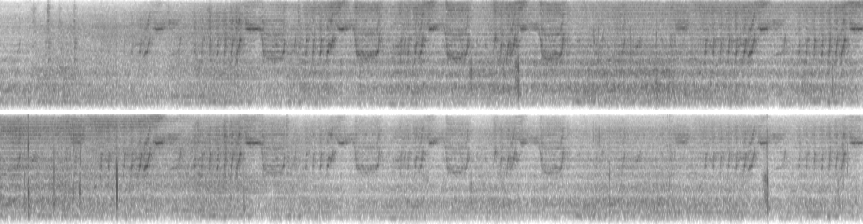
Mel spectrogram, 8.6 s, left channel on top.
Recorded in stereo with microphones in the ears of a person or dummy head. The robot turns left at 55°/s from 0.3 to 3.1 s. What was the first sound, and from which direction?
An insect, 75° right.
